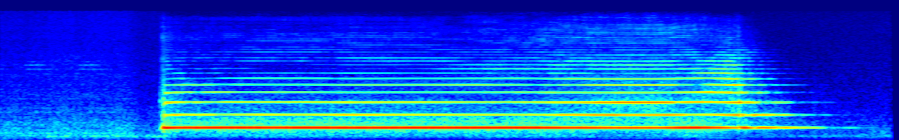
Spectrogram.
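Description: A conch shell (shankha) blown in one long, loud, steady note with a rich, buzzy tone, starting suddenly about a second and a half in and held for about six seconds, then sagging slightly in pitch and dying away.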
